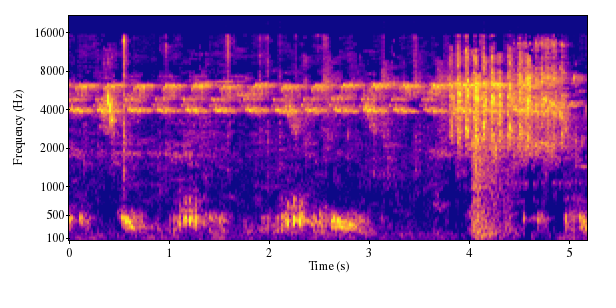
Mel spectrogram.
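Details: Low rolling coos from a breeding pair of pigeons, repeated several times, with continuous high chirping behind and a sharp burst of noise near the end.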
